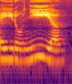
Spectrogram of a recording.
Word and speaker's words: ironia: palavra ironia na palavra ironia nós teremos E se eu tenho Ironi Ah eu sei que aqui eu vou ter como sílaba tônica a sílaba ni ironia eu tenho uma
